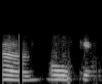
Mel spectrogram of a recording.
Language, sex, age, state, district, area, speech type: Tamil, female, 30-45, Tamil Nadu, Chennai, urban, conversation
